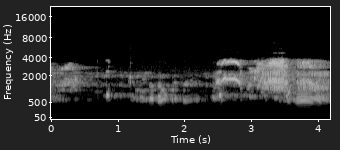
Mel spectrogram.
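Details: Puerto Rican parrot (Amazona vittata), an endangered endemic, during fitting of tracking transmitters: harsh, raspy squawks building into louder, grating screeches in the second half, broad and noisy with nasal overtones.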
